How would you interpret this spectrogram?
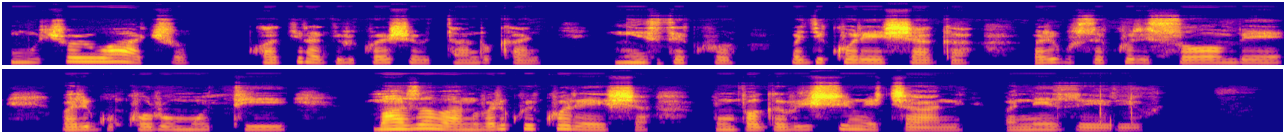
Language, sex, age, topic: Kinyarwanda, female, 18-24, government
